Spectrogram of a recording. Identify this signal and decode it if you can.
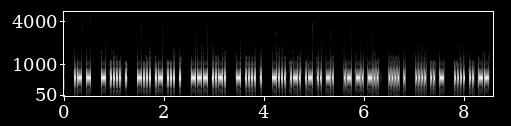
Morse code, heard as a keyed tone, about 40 wpm, 600 Hz. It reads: AT THE BASE OF THE BRAIN AND HE HIT HIM
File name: the old man and the sea 2 40wpm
